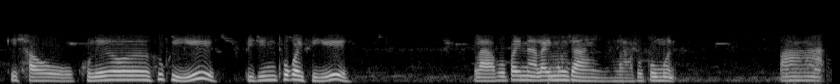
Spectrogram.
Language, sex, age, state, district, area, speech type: Bodo, female, 60+, Assam, Kokrajhar, rural, conversation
